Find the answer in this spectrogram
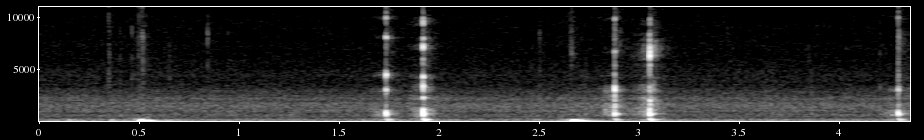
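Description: Computer mouse clicking: two pairs of quick, faint clicks about a second apart, with a couple of soft low thumps.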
